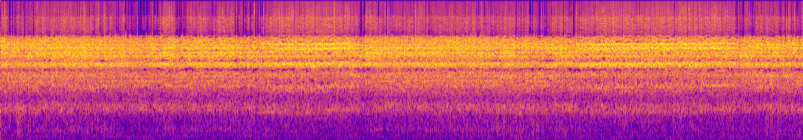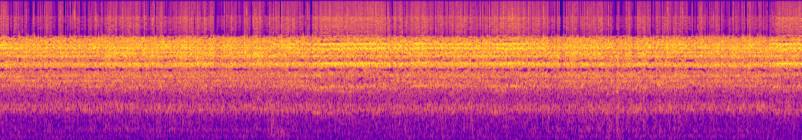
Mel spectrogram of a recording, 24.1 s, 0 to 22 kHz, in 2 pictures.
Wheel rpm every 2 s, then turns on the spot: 220, 230, 220, 210, 220, 220, 230, 230, 220, 230, 220, 230.
none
